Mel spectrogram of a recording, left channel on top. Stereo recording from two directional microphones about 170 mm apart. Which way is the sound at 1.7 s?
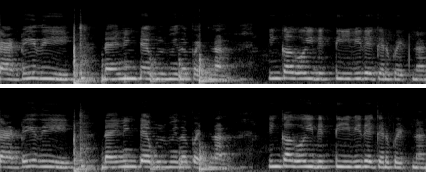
35° right (ahead or behind).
